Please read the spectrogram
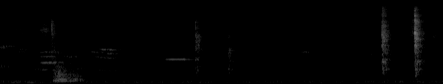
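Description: Near silence with a few faint clicks from a ring-light tripod stand being handled as its legs are extended, a single sharper click near the end.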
